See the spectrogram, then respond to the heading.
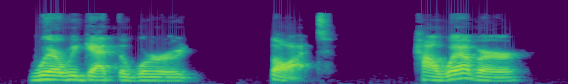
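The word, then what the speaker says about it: Thoth: we got the word thought. However, because it's t h o t h, we can reverse that pronunciation and we come out with the word or the name thought.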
